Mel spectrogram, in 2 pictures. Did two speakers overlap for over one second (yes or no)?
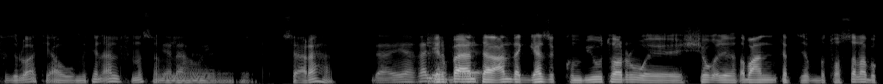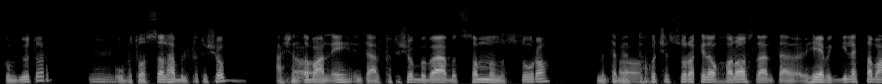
no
